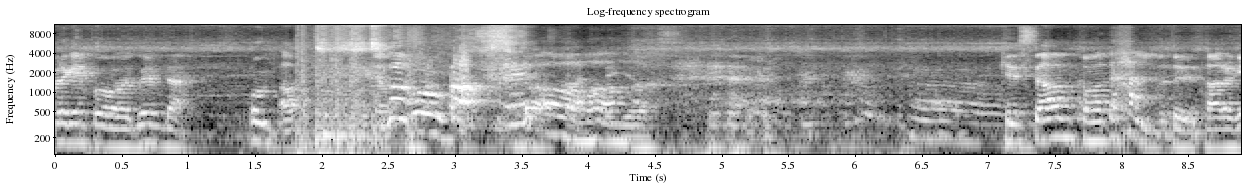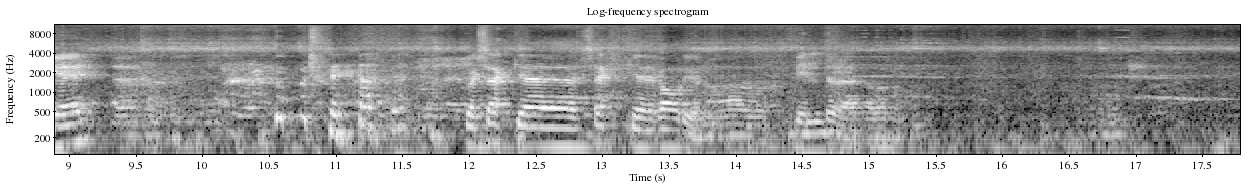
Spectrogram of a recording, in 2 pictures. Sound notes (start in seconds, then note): 9.3 mumbling from the kitchen like a little chicken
